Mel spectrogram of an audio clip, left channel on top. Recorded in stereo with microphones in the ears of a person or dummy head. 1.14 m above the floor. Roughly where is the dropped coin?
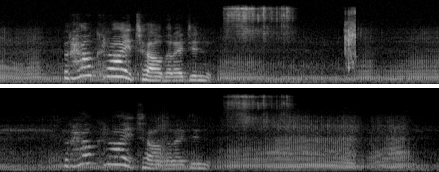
Centre.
